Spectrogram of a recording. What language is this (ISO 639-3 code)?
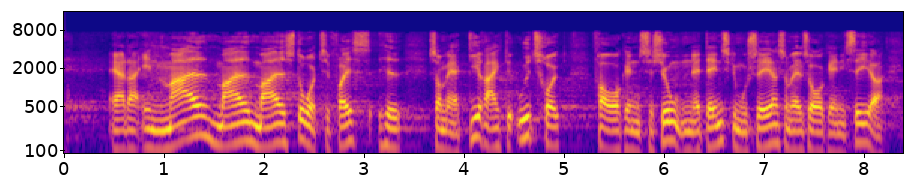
dan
